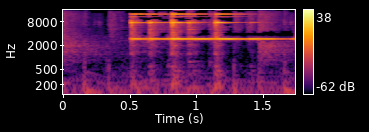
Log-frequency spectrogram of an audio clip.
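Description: A loud, bright bell, rung to celebrate reaching 200 likes, rings out after a brief quiet moment, struck rapidly several times in an uneven rhythm, its high metallic tone sustaining between strikes. No one speaks.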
